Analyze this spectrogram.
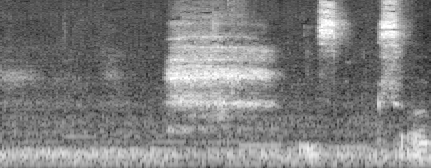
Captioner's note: sighs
